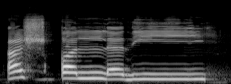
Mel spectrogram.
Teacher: لا یصلاھا، again مشدد، سختی دیں ادھر، الا الاشقى، اشقى الذی، یا مدہ ہے، یا ساکن سے پہلے زیر، یا مدہ کہلاتی ہے، 3 سیکنڈ کھینچا جائے گا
